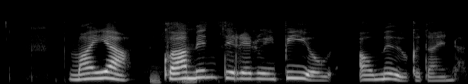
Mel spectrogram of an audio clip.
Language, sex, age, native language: Icelandic, male, 11, Icelandic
